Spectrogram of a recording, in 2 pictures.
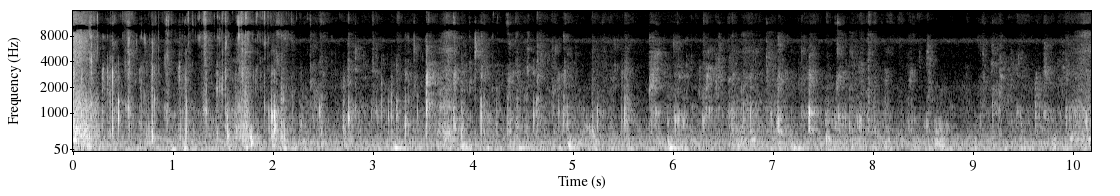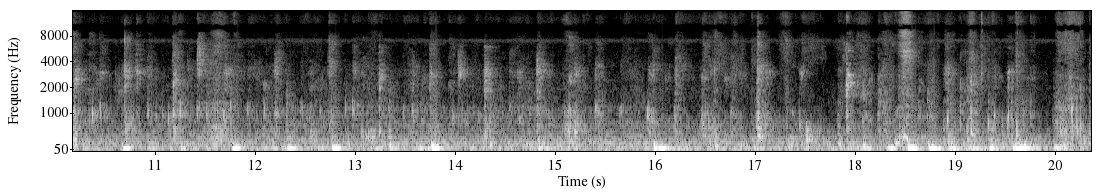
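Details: French Bulldog chewing yellowtail fish, one of a family of dogs named Ume and Roku: a steady stream of low, wet munching and crunching with irregular sharper bites, grown louder toward the end.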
